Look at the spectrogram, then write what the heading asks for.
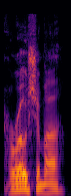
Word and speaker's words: Hiroshima: I think it's pronounced a little differently. Anyway, we say Hiroshima. It's Hiroshima.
